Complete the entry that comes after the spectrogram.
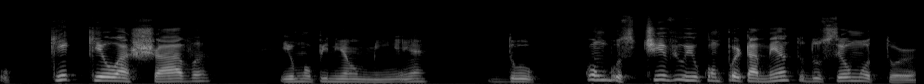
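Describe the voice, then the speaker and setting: With a bright, sharp tone and a fairly high pitch, a man talks at a very slow pace, leaving long, frequent pauses, his intonation lively and his loudness swinging widely. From Brazil. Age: 60s. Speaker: model engine mechanic. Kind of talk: casual video talk answering viewers. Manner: halting, repeats words. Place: workshop.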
